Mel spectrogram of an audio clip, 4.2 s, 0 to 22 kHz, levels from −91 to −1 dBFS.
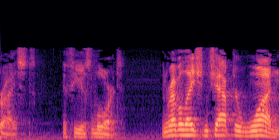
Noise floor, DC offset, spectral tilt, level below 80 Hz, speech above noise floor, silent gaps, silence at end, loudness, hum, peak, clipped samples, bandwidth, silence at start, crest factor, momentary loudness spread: -50 dBFS; under 0.1%; -6.5 dB/octave; -50 dBFS; 29 dB; none; 0 s; -20 LUFS; none; -2 dBFS; under 0.1%; 5.4 kHz; 0 s; 20 dB; 16 LU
